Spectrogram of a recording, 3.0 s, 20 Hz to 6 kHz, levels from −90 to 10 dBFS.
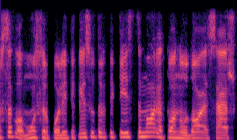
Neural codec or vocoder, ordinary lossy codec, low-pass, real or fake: none; AAC, 48 kbps; 5.4 kHz; real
